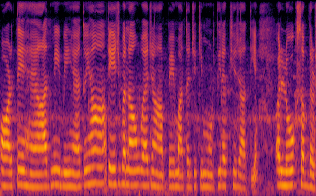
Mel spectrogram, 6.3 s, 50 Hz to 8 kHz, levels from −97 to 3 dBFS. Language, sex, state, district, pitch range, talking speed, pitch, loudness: Hindi, female, Uttar Pradesh, Budaun, 195-220 Hz, 235 wpm, 205 Hz, -22 LUFS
